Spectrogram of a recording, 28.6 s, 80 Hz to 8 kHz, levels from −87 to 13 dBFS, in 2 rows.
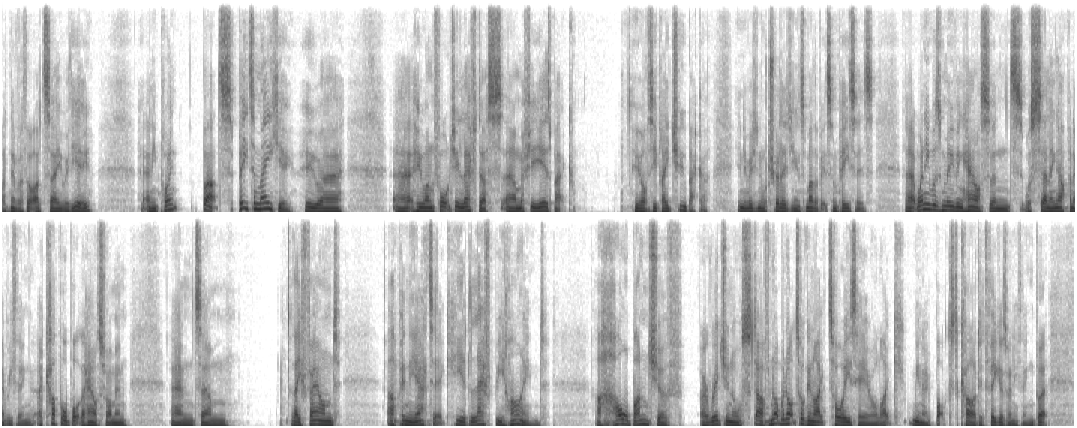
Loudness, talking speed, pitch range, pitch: -15 LUFS, 195 wpm, 115-145 Hz, 130 Hz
